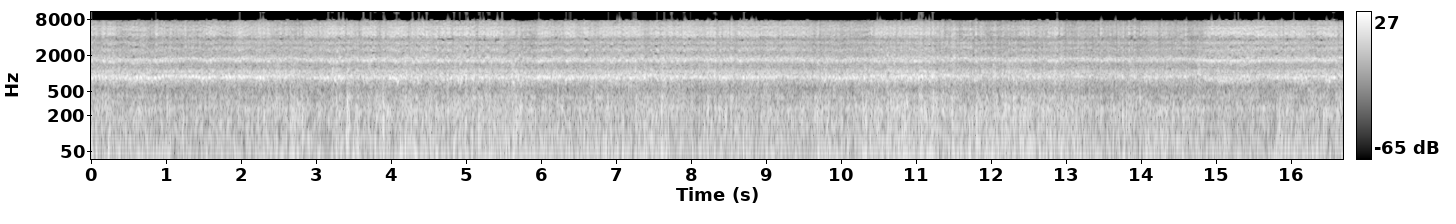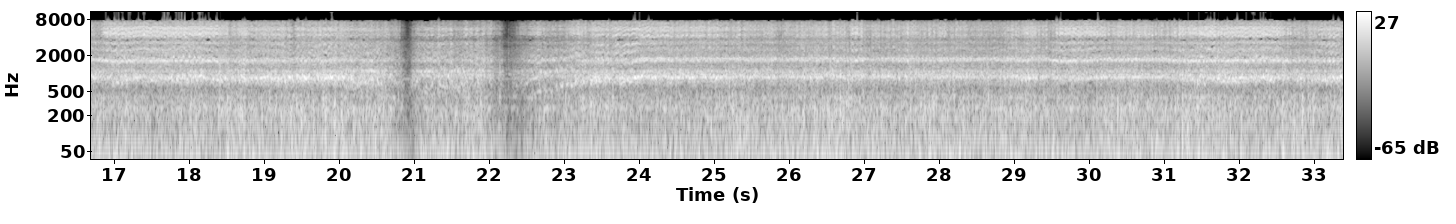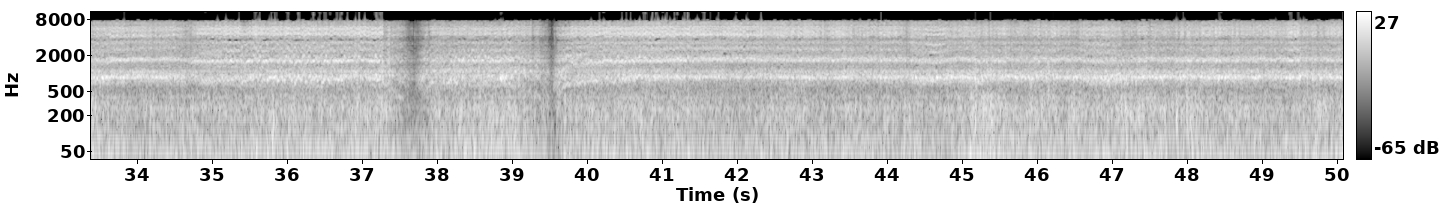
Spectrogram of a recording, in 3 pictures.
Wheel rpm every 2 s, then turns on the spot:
230, 230, 230, 230, 230, 230, 240, 220, 220, 210, 130, 140, 230, 240, 230, 220, 210, 210, 170, 120, 200, 230, 230, 220, 230.
20-22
